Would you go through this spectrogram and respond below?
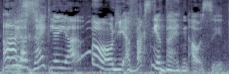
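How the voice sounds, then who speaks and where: A woman playing a gentle, hesitant dinosaur mother with a soothing, uncertain manner in a dubbed sitcom audio drama. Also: high-pitched, big pitch swings, measured pace, noisy background, heavily acted. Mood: hesitant, fond.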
